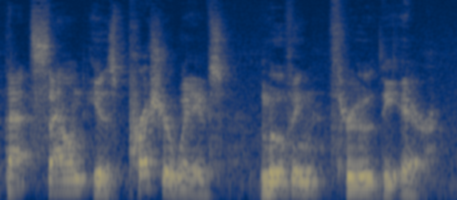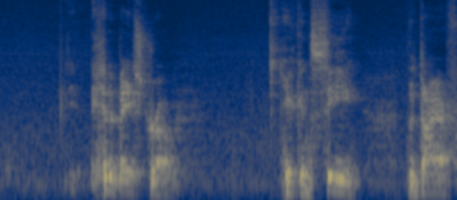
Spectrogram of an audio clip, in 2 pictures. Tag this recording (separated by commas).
Speech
